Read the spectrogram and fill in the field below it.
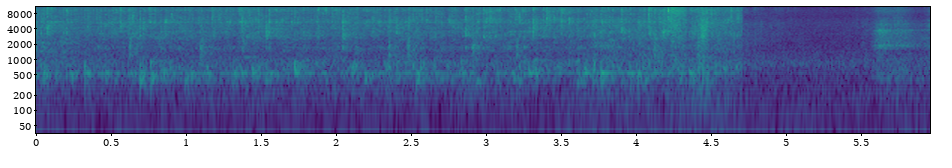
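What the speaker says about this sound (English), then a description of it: "I managed to drain some of the fuel while the tank was sitting up" Fuel drains steadily from the fuel tank of a 2005 Chrysler Grand Voyager, a continuous close splashing gush that cuts off abruptly toward the end.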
